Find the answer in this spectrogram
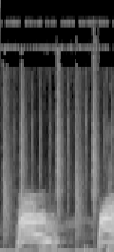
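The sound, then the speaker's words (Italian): A female cat lets out a long, loud meow, then starts a second one right after, with a low rhythmic thumping pulsing underneath. “questo è il gatto, questo è il gatto.”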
